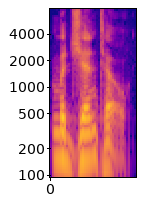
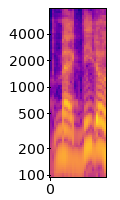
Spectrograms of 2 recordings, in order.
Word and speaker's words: Magneto: are reviewing this thing one guy pronounced it Magento completely transposing letters so you're good oh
